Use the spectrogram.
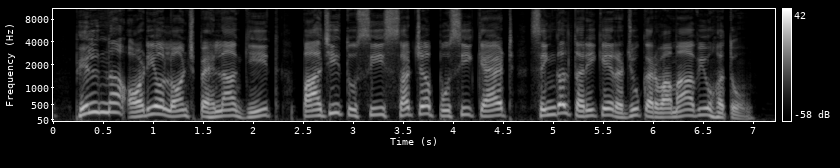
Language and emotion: Gujarati, neutral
